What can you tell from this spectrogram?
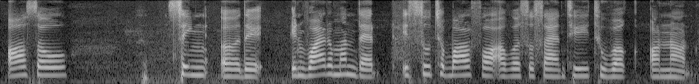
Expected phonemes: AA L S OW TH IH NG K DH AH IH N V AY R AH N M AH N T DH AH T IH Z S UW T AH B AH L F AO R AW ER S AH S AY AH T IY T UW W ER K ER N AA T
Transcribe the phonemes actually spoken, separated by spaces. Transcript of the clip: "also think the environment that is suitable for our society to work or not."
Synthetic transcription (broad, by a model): AA L S OW S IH NG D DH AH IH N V AY R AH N M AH N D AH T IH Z S UW T AH B AH L F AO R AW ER S AH S AY AH T IY T UW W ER K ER N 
